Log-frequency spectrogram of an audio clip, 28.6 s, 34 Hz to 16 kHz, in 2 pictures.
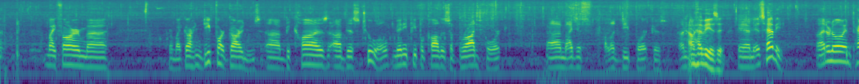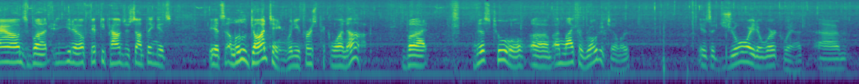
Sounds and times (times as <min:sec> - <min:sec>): Speech: 0:00.8 - 0:01.8, 0:02.8 - 0:08.4, 0:09.1 - 0:17.2, 0:17.8 - 0:20.4, 0:21.0 - 0:21.5, 0:22.2 - 0:24.8, 0:26.0 - 0:28.5.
